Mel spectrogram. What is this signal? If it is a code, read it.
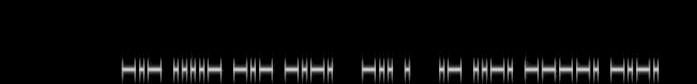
Morse code, heard as a keyed tone, about 28 wpm, 700 Hz. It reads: K4KC DE AF9C
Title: USA Callsign DE Callsign - 4 Characters - 28wpm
